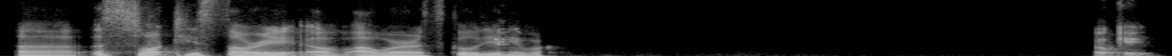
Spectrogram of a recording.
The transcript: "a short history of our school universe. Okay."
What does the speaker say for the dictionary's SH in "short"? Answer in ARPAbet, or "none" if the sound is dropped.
S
